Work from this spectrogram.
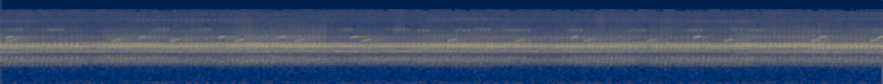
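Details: Many frogs calling at once: a loud, steady chorus of overlapping trills with frequent short higher chirps layered over the droning background.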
